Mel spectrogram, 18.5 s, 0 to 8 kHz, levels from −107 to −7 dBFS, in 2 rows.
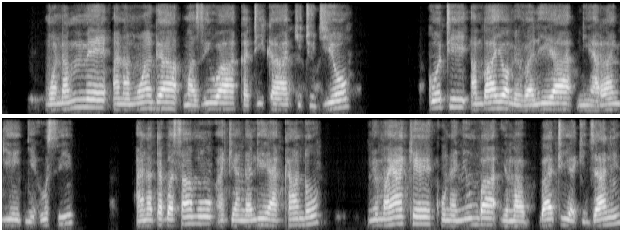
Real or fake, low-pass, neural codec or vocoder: fake; 7.2 kHz; codec, 16 kHz, 4 kbps, FreqCodec, smaller model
